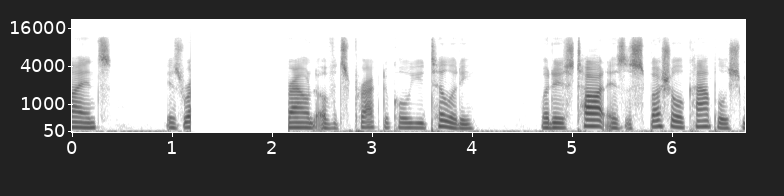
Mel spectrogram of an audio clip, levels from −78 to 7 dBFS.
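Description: At 1.19 s the speech cuts out abruptly. This is an audio dropout to a faint residue. For just under a second, until 2.18 s, the wanted signal is gone. Only a thin hiss remains, roughly 55 dB below the normal level. There is no fade in or out. The sound simply stops and restarts mid-flow. The likely cause is a brief loss of the signal feed while the path after the break stayed live, passing its own noise.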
